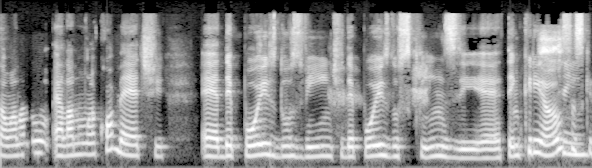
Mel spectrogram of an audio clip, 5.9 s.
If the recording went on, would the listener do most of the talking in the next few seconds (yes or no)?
no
